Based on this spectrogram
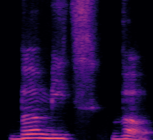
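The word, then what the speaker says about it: במצוות: Then there's a shva under the tzadi, the last syllable, the last letter of the final syllable.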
